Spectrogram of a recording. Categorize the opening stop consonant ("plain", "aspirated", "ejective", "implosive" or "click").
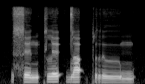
plain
